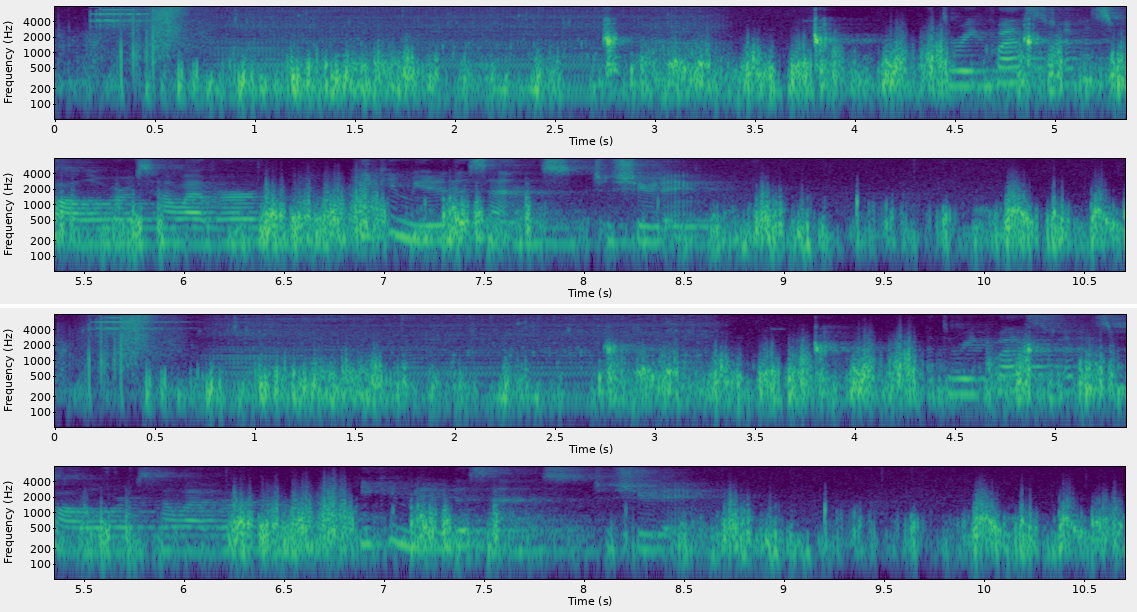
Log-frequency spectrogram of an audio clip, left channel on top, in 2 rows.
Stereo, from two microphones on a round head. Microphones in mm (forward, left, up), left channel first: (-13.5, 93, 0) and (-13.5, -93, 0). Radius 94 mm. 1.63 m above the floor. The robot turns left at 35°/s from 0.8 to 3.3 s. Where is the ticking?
75° left (ahead or behind), 0.5 m; by 5.0 s 65° left (ahead or behind), 0.5 m.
